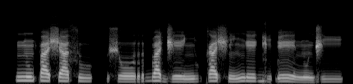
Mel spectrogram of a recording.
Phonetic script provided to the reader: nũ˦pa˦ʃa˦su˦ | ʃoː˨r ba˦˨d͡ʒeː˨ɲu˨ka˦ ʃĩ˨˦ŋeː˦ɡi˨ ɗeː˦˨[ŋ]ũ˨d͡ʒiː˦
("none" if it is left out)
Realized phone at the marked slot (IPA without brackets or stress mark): n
